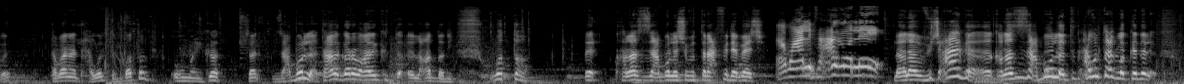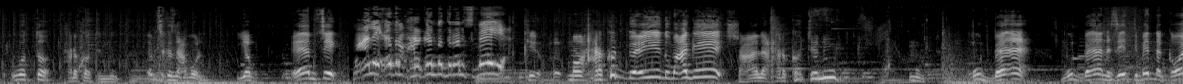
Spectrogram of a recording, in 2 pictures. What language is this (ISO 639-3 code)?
ara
